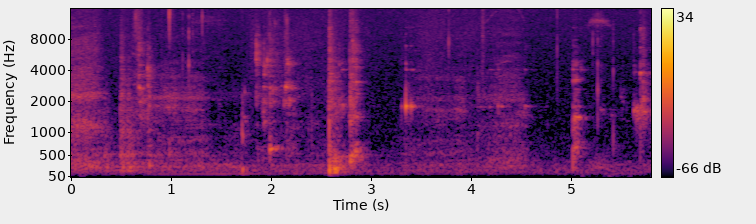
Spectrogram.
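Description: Cocktail mix pours into a glass holding vodka, with irregular gurgles, splashes and drips coming in short bursts over a quiet background, a few sharper splashes standing out.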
